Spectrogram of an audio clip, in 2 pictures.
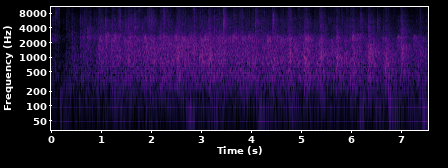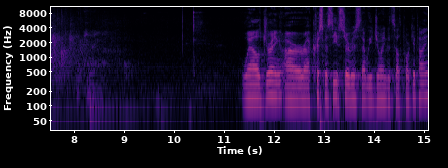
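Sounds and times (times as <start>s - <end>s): congregation applauding: 0.0s - 8.9s.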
